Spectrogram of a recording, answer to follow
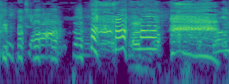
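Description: A person imitating bird calls with the voice: a quick run of short pitched calls, then a laugh near the end.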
